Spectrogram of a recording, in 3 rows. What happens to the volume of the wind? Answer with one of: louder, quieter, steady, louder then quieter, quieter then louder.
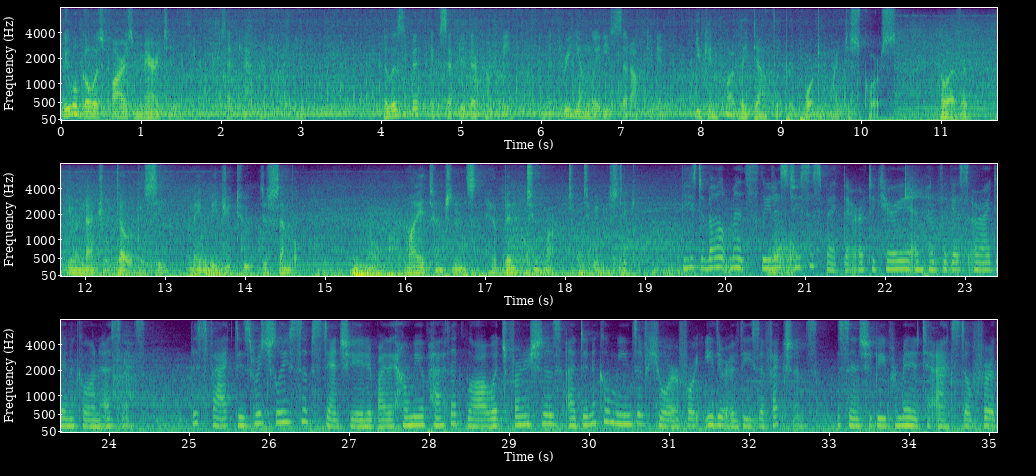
quieter.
